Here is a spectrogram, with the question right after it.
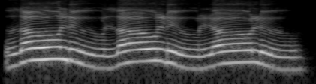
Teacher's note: the O is just a little bit more open. The U just narrows a little bit. So O more open, then narrow your lip shape.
